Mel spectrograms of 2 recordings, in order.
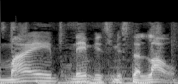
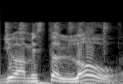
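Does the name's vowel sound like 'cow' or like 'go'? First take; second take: cow; go. First: The name's vowel sounds like the one in 'cow'. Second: The name's vowel sounds like the one in 'go'. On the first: The name is said the way its owner says it. The speaker calls it wrong. "You cannot say Mister Lau" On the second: The name is read the English way from its spelling. The speaker calls it right. "L O W is pronounced as low"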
